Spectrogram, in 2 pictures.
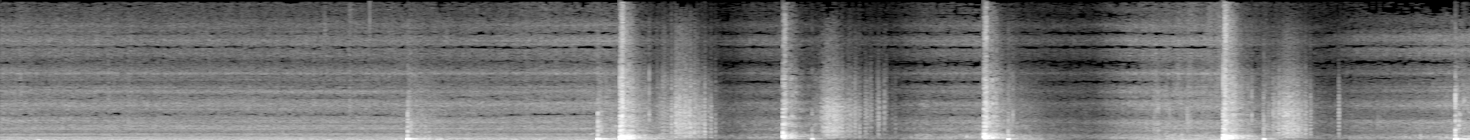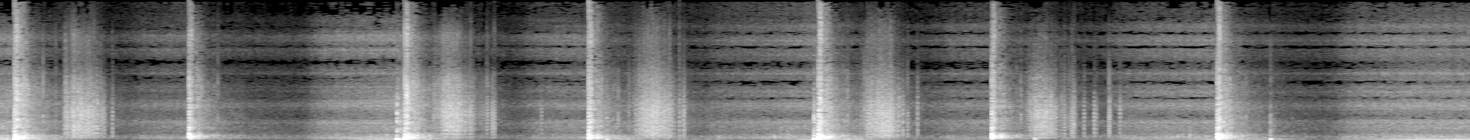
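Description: Consumer multi-shot firework cake firing aerial shots one after another, about one every one and a half to two seconds, each a sharp bang with a trailing echo. It begins about six seconds in, after a steady low hum and a single sharp crack.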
